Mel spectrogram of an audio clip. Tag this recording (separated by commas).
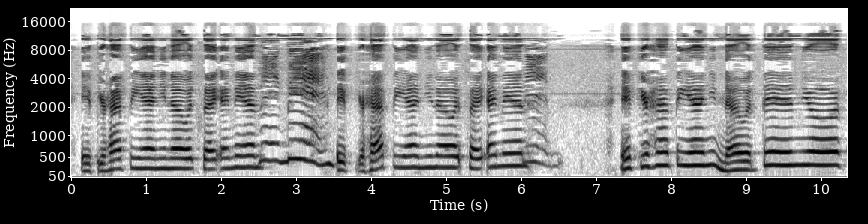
Speech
